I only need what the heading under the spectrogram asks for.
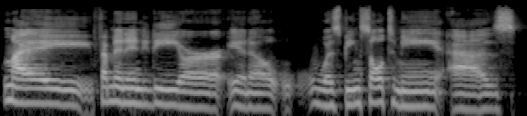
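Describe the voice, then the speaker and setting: Low-voiced middle-aged woman telling personal stories. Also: slow pace. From United States, Vietnamese immigrant family, arrived aged three. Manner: candid, self-deprecating humour. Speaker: interview guest, drag king and public speaker. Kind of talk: animated personal storytelling in casual chat.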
